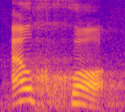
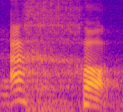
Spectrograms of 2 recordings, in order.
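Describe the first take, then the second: First: "Aukho" with full rounded heavy vowels; thick heavy vowel. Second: "akho" with a thin open a; wrong thin vowel. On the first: Teacher showing the correct heavy sound. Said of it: "dengan suara yang tebal". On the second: Teacher showing the wrong thin sound. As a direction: say "akho" light to show the mistake. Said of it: "tidak akho". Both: Shown as a demonstration.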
